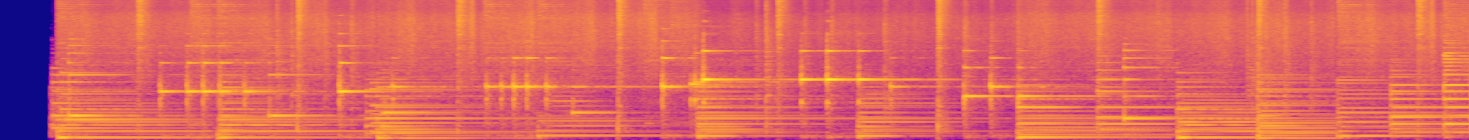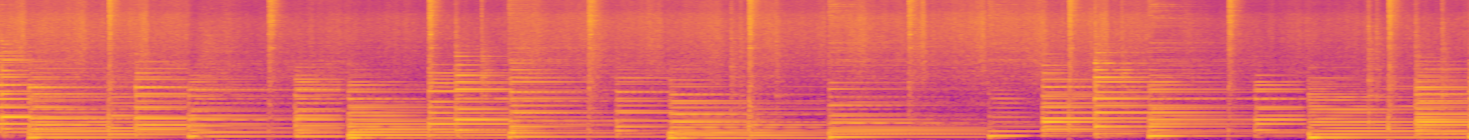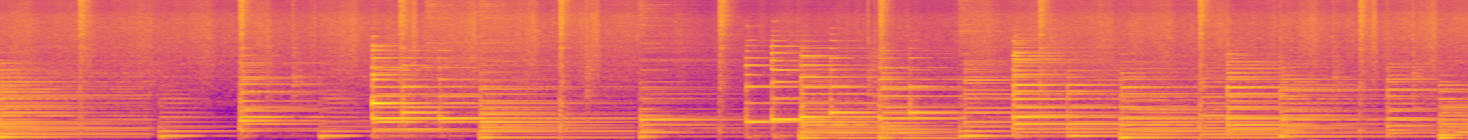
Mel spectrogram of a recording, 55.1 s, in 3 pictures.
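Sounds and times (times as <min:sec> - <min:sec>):
music trio in G: 0:00.7 - 0:55.0.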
